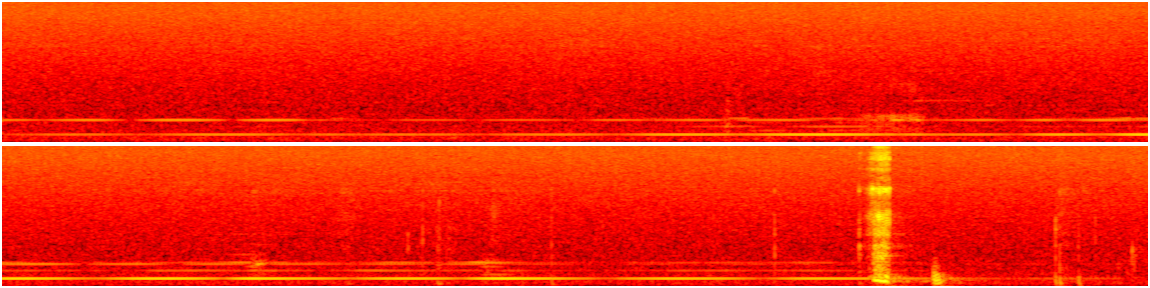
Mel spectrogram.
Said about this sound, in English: I'm now going to ring the gong. Allow the gong to take you out from the meditation into the next session.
